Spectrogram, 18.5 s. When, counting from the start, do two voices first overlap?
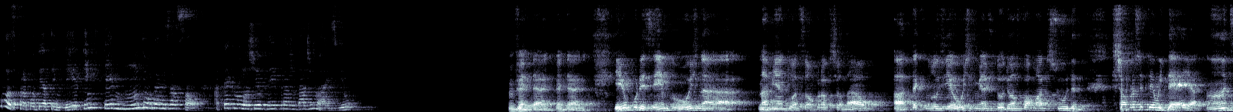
none

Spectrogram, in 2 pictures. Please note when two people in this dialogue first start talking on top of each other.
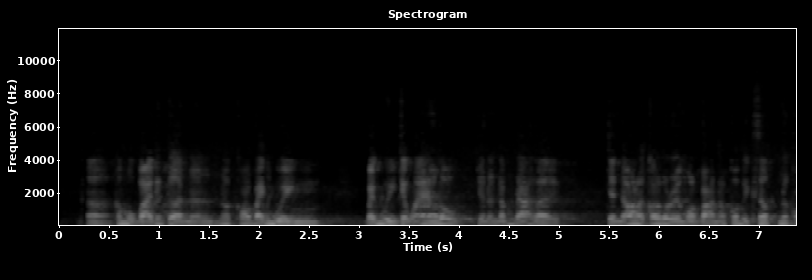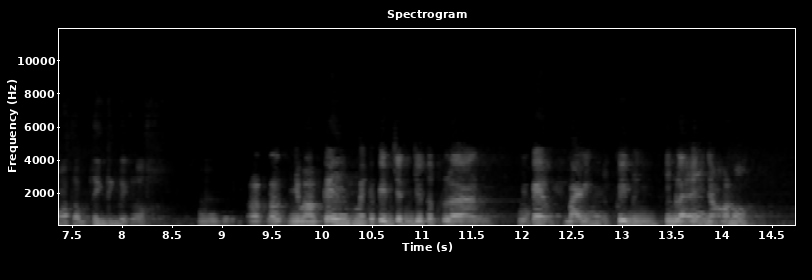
none

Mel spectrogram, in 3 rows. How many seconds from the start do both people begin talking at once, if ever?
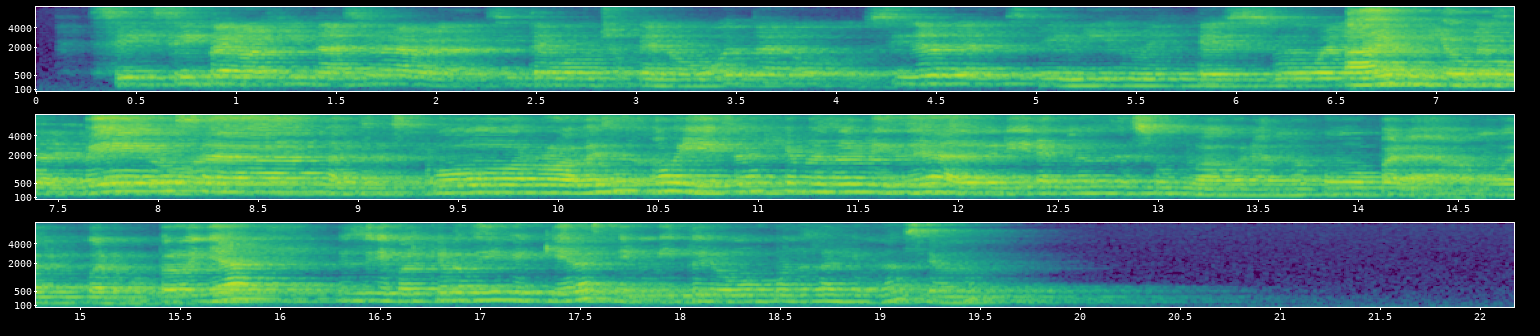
7 s

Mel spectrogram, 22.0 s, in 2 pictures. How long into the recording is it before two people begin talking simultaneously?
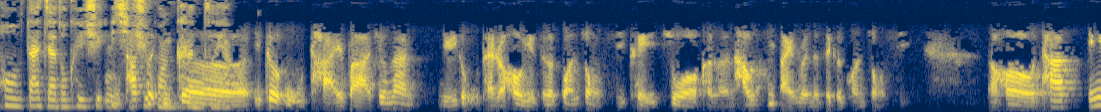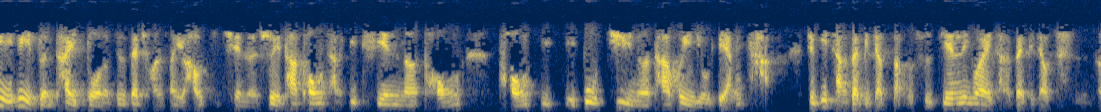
1 s

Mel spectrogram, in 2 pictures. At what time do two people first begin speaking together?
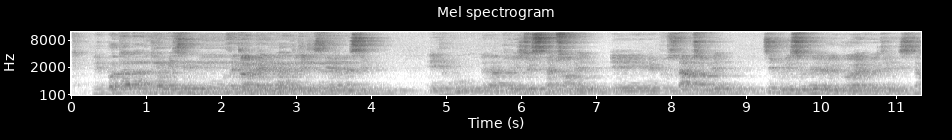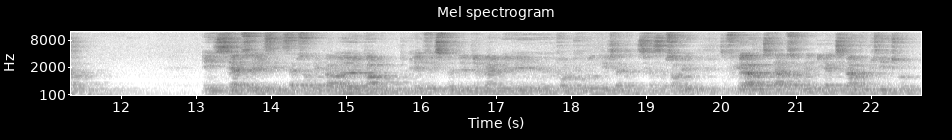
1 s

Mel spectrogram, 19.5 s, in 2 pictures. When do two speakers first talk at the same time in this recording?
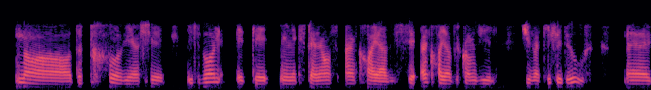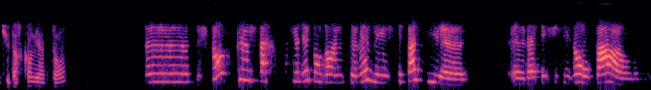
none

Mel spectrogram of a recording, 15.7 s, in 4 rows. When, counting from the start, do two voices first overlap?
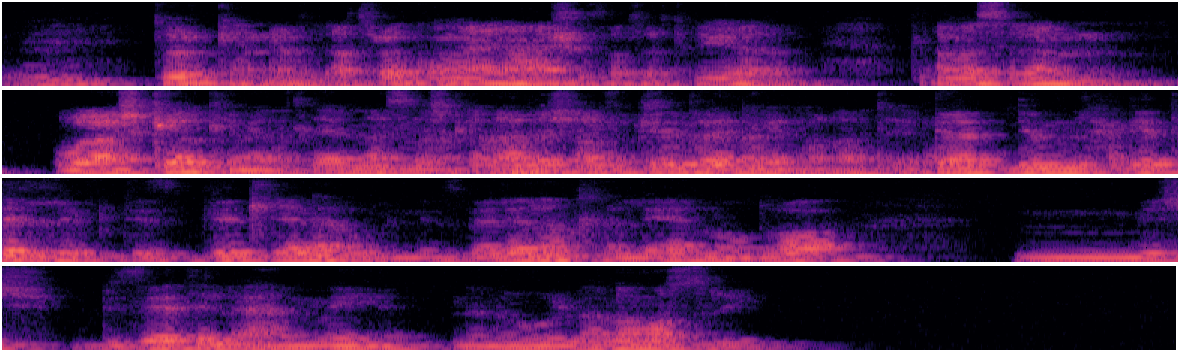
5 s

